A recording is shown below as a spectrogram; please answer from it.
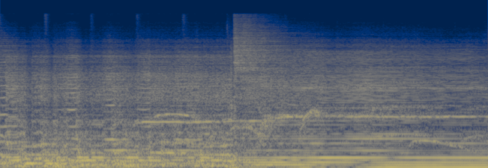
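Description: Live heavy metal band with distorted electric guitars and drum kit. Busy drumming and riffing for about three seconds, then a hit into a sustained held chord with lead-guitar notes held and bent over it.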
